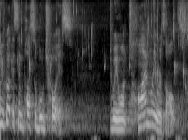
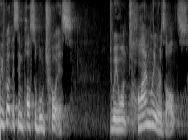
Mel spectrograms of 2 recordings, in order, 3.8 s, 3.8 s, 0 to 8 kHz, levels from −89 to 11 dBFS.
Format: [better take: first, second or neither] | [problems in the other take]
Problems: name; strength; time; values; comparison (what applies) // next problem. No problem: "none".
second | background sound (Raindrop / Drip); 20 dB below the speech // room echo; dies away in 2.3 s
